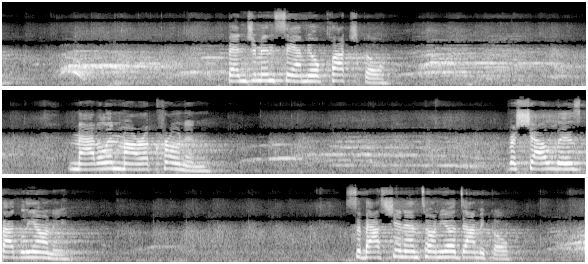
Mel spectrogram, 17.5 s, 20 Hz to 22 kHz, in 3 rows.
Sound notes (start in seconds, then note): 0.1 crowd cheering and applauding; 3.9 crowd cheering and applauding; 8.1 crowd cheering and applauding; 12.7 crowd cheering and applauding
